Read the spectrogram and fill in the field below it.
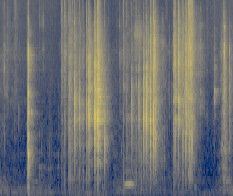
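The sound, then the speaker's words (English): A Rider Waite tarot deck is shuffled, several crisp papery riffling bursts in an uneven rhythm with short pauses between, fairly quiet and with no talking. “And then I'm going to shuffle them a couple times.”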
